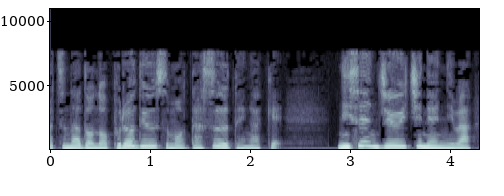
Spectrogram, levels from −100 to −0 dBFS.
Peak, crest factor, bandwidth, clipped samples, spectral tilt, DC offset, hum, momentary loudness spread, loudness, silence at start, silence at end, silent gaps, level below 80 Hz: -8 dBFS; 14 dB; 8 kHz; under 0.1%; -6.5 dB/octave; under 0.1%; none; 10 LU; -22 LUFS; 0 s; 0.1 s; none; -52 dBFS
